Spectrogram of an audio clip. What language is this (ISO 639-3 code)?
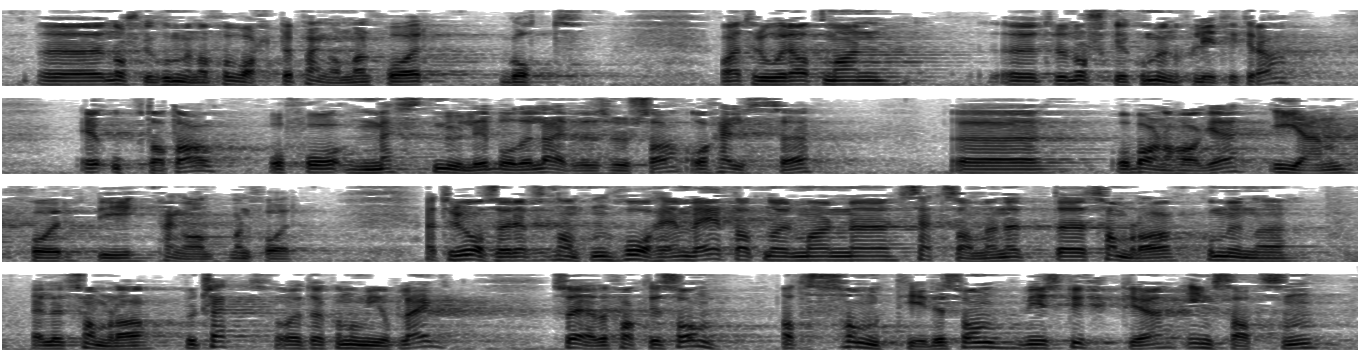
nob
